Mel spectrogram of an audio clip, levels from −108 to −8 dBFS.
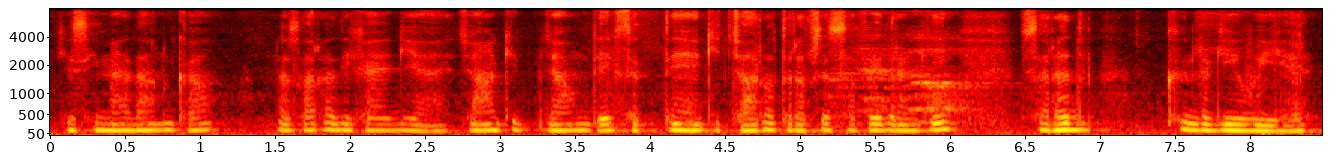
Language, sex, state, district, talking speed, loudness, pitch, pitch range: Hindi, male, Bihar, Kishanganj, 185 wpm, -41 LUFS, 145 Hz, 140-150 Hz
